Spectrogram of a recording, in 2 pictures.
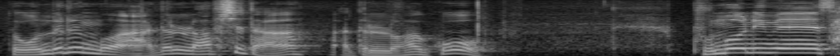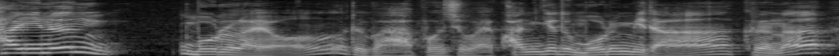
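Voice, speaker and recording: Male family therapist lecturing parents, a bit high-pitched, very lively intonation, peppers the talk with rhetorical questions. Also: moderate pace. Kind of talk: explanatory video lecture.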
